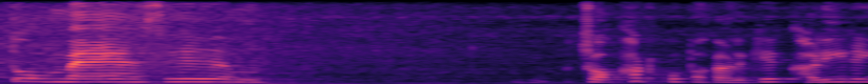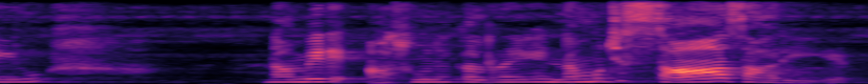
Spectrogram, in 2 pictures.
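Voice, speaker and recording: A woman telling an emotional personal story about her temple, speaking earnestly with many pauses. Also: high-pitched, a bit bright, long reverb tail.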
